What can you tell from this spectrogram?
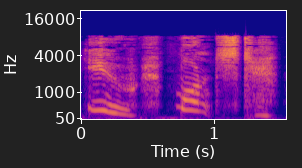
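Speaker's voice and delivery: high, slow, appalled accusation; horrified cry. A narrator's reading. Boy accusing the murderer to his face, high and horrified. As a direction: fling it at him in horror. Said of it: "looking with horror in his eyes".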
